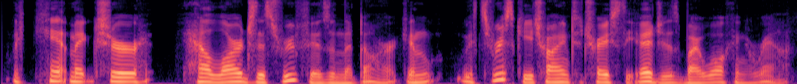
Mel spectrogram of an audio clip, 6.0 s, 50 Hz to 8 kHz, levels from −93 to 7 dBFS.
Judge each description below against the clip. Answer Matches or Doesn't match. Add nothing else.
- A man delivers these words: Matches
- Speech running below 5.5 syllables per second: Doesn't match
